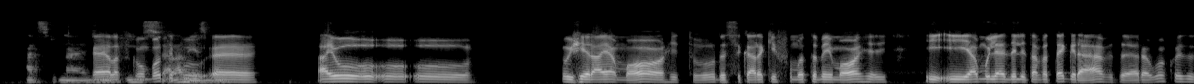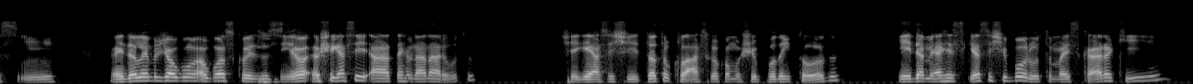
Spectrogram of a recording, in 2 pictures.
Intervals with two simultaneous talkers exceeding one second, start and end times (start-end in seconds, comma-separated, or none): 0.9-2.3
